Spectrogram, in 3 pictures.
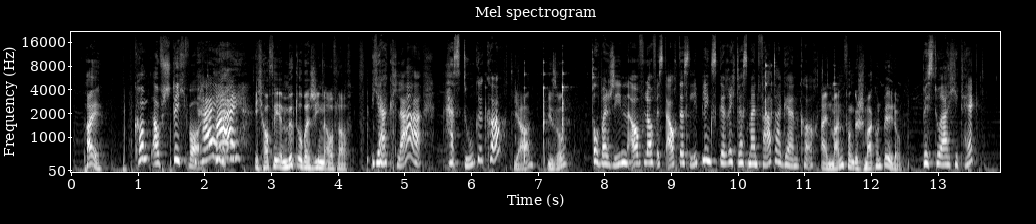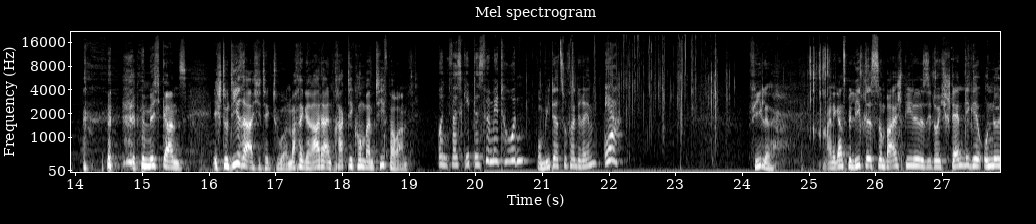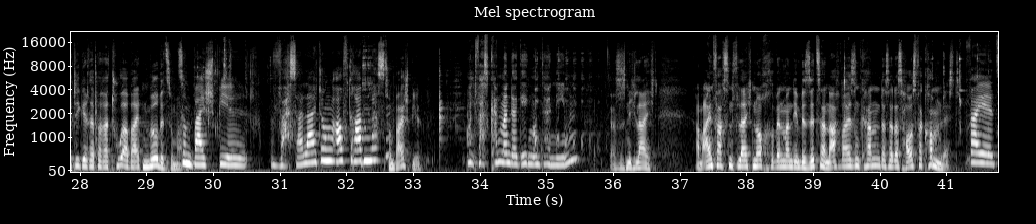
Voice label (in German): Hoerspiel; ausrufezeichen untergrund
